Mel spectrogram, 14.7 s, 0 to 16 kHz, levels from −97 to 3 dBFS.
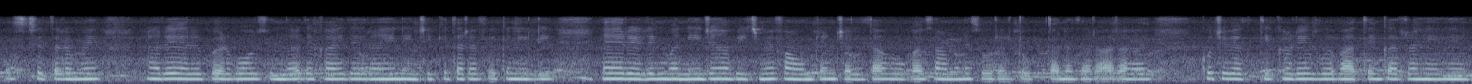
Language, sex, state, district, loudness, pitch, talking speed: Hindi, female, Chhattisgarh, Raigarh, -27 LUFS, 230 Hz, 170 wpm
